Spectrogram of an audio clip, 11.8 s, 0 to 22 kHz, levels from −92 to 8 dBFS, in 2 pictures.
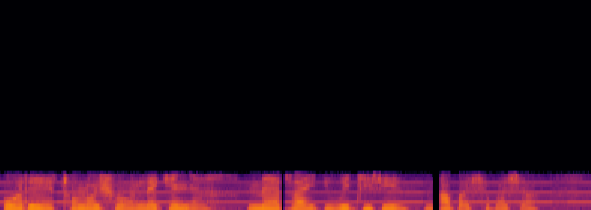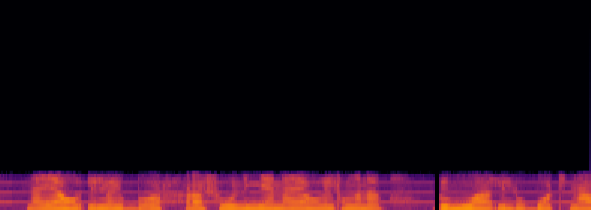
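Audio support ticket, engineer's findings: USB whine: steady 1 kHz tone through the whole clip, about 20 dB under the speech. On a spectrogram, a thin unbroken horizontal line at 1 kHz. Probable component is the USB interface: 1 ms bus-frame current draw leaking into the audio via power or ground.

Bluetooth CVSD headset codec: narrowband throughout, passband roughly 150 Hz to 3.7 kHz, consistent with a 64 kbit/s CVSD headset link. Spectrogram shows a hard ceiling near 3.7 kHz. Plainly audible codec damage: scratchy sibilants, granular hiss under speech, slope-overload distortion on loud highs.

Unconcealed Bluetooth headset packet loss: dropouts at 2.79–2.87 s (45 ms lost in a 60 ms span, longest run 37.5 ms), 4.33–4.43 s (75 ms) and 10.26–10.34 s (60 ms). Lost headset voice packets replaced by silence or an idle pattern. Waveform shows gaps with abrupt edges.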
